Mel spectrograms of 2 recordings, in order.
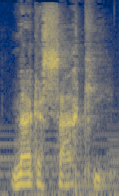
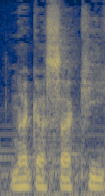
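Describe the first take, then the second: First: One syllable is stressed more than the others. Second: All syllables carry equal stress. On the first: This is how English speakers tend to say it. "you're putting emphasis on certain syllables" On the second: This is how people in Japan say it. "every s- syllable is equally stressed"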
